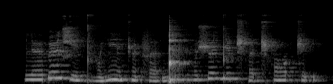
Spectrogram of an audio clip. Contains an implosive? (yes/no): yes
